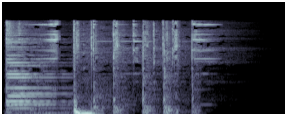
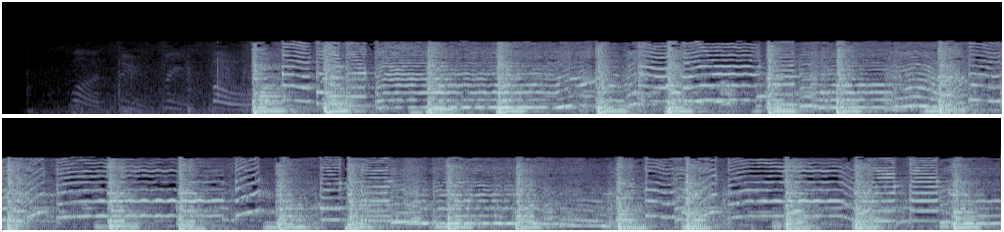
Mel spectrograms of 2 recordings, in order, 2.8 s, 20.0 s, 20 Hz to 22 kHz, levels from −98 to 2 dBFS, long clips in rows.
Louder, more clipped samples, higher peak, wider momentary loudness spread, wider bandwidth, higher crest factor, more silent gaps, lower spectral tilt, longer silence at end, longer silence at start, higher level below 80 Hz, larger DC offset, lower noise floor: about the same, -22 LUFS vs -22 LUFS; neither; about the same, -4 dBFS vs -4 dBFS; about the same, 7 LU vs 7 LU; first, 11.5 kHz vs 5.4 kHz; about the same, 20 dB vs 18 dB; neither; second, -1 dB/octave vs -7 dB/octave; first, 0.65 s vs 0 s; second, 0.05 s vs 2.1 s; about the same, -32 dBFS vs -36 dBFS; neither; second, -70 dBFS vs -75 dBFS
